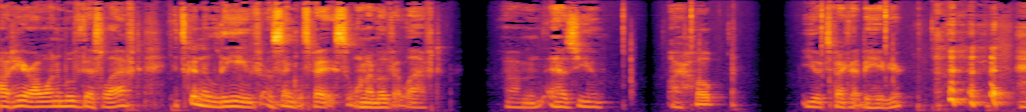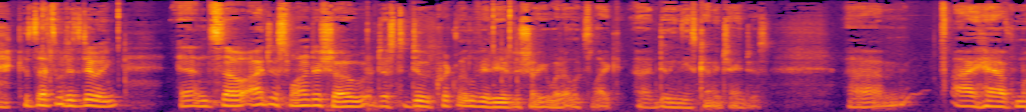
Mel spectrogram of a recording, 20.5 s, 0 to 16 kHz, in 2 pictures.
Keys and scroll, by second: 1.5 shift+Tab, 9.6 alt+shift+Tab, 10.2 shift+Tab, 14.2 shift+Tab.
